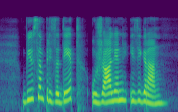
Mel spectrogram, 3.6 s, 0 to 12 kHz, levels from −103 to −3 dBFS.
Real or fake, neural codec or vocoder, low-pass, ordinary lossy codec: real; none; 7.2 kHz; none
